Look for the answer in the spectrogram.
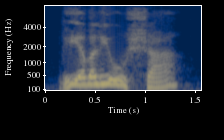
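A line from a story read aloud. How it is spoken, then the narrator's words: Languid effeminate boy's voice. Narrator (Italian): Un sudicio ragazzetto … dice con voce languida ed effeminata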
